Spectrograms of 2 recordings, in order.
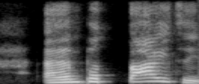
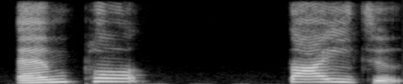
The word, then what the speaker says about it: empathize: empathize. 여기를 thize로 발음해야 돼. 자, empathize 이렇게 발음해야 돼요. 요거는 그쵸? 이거는 emphasize. 이건 size. 파. 얘는 떠. 발음이 다른 거야.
